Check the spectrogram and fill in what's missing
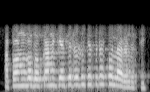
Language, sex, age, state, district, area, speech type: Odia, female, 60+, Odisha, Dhenkanal, rural, conversation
